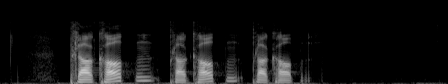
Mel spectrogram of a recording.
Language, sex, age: Norwegian, male, 31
